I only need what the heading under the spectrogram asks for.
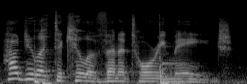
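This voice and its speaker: Resolute squad leader in reverberant hall. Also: female voice, low-pitched, sing-song, noisy background. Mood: resolute, commanding. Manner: firm, measured, commanding. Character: resolute squad leader giving battle orders. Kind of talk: video game cutscene acting. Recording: long reverb, music behind.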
